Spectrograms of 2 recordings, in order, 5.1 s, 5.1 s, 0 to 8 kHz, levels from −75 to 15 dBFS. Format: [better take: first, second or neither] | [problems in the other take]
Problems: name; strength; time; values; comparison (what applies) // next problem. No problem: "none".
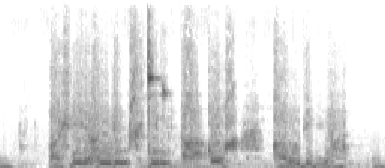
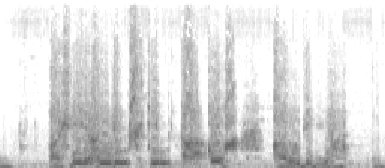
second | noise reduction (neural mask model Resemble Enhance denoiser)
